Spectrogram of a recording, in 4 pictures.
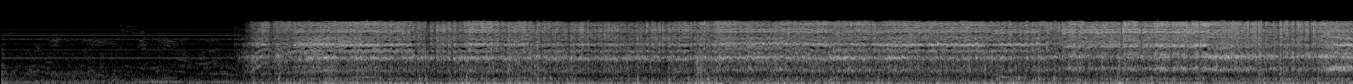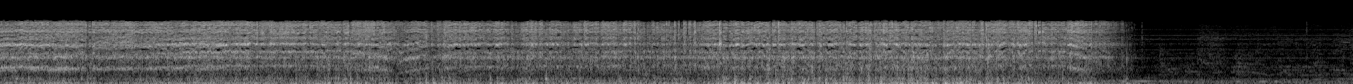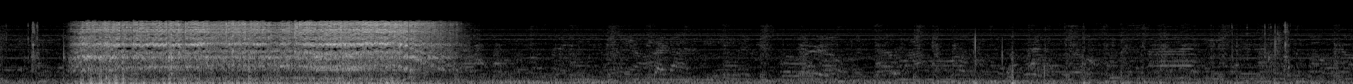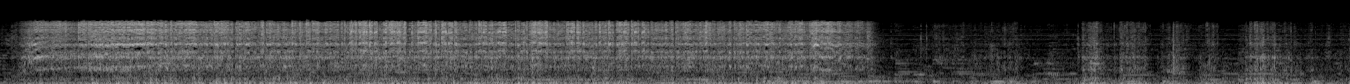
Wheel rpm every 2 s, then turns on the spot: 0, 110, 160, 160, 160, 180, 190, 200, 200, 230, 230, 220, 50, 20, 210, 120, 0, 0, 0, 0, 90, 230, 240, 230, 90, 20, 20.
50-54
